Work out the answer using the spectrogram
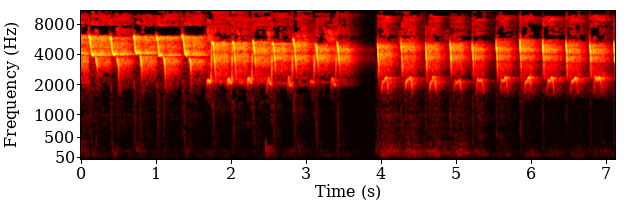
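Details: Prenjak lumut (prinia) song meant to provoke rival birds and train oriental magpie-robins: loud, high chirps in quick succession, a short silence, then a renewed steady chirping series.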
